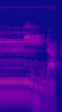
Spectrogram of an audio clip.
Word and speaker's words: Nina: is a good word now of course the word named Nina in this case is going to have a double end to start because of the word K as a strong mono solo it doubles the end but in the middle of the word the end is a single end right so I can't do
